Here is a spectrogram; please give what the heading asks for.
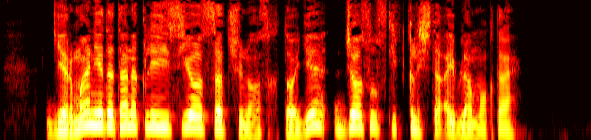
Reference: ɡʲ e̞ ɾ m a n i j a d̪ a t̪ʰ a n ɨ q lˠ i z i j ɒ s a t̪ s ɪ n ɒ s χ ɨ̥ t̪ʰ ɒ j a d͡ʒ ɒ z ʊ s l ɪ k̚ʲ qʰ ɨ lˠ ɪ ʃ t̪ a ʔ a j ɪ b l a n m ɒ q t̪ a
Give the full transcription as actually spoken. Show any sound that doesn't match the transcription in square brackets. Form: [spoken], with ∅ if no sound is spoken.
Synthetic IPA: ɡʲ e̞ ɾ m a n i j a d̪ a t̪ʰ a n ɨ q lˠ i [s] i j ɒ s a t̪ [ʃ] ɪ n ɒ s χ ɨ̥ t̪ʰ ɒ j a d͡ʒ ɒ [s] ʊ s l ɪ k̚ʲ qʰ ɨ lˠ ɪ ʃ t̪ a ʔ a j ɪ b l a n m ɒ q t̪ a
